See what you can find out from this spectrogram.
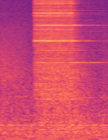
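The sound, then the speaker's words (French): A bell rings once, just after a machine is switched off, in a workshop where a plate is pulled across a surface. The bright, buzzing ring lasts about half a second over a low steady hum, then cuts off. “Il éteindra la machine et il tirera une plaque sur une surface. On entendra une sonnerie.”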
